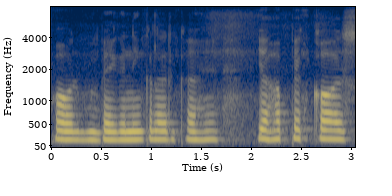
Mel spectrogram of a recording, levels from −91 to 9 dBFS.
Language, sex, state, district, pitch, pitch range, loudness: Hindi, male, Bihar, Kaimur, 180 Hz, 175-185 Hz, -18 LUFS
